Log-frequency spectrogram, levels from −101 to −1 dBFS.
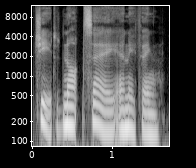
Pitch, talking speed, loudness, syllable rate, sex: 155 Hz, 175 wpm, -19 LUFS, 4.6 syllables/s, female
